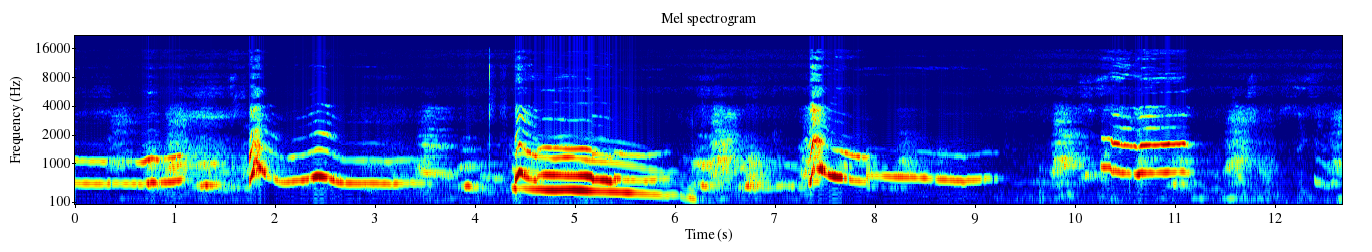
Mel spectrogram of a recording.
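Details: Howling dogs joining in when the noon whistle blows, as they do every time; long mournful tones climb sharply then fall away in sliding glides, several voices layered, with short yelps breaking in between howls.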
